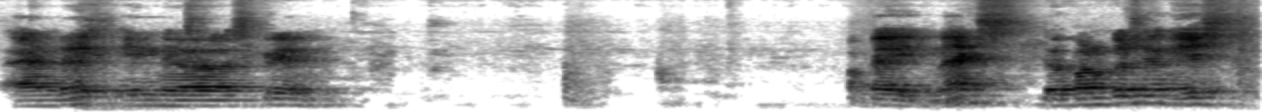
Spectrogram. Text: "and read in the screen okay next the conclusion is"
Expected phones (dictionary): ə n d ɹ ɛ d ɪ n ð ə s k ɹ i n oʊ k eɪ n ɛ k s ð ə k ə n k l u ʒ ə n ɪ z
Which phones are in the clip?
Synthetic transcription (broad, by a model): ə n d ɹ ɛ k ɪ n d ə s k ɹ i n oʊ k eɪ n ɛ k s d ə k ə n k w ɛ s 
